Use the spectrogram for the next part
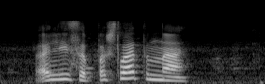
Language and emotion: Russian, angry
